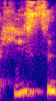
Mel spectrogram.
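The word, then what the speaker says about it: Huston-Tillotson: college and just in the same way where houston tillotson is is houston like the city that's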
